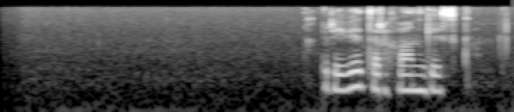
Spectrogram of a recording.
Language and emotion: Russian, neutral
